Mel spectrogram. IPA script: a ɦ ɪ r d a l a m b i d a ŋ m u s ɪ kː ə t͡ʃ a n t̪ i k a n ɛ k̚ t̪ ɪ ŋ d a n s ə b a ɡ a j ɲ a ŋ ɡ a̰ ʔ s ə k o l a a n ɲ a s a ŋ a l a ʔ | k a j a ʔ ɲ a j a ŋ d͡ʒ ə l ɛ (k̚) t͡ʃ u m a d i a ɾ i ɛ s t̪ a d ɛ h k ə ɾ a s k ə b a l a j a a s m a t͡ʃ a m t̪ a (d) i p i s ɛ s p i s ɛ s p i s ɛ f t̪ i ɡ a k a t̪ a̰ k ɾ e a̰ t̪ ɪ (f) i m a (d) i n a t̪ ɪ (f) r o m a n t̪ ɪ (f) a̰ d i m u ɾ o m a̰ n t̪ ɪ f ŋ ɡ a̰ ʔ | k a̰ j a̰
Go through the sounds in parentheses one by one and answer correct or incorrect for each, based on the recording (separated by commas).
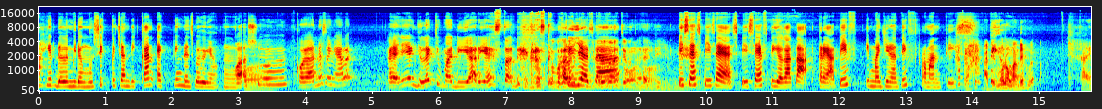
correct, correct, correct, incorrect, correct, incorrect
